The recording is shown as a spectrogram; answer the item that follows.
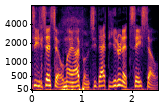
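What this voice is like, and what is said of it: Simpsons fat guy character voice. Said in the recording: “that's a pretty good fat guy impression on ... Simpsons.”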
